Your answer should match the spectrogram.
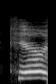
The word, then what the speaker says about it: Caire: So, Care is not spelled C A R E or C L A I R and it's spelled C A I R E, which is care with an I in the middle. It's an anagram for I care.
